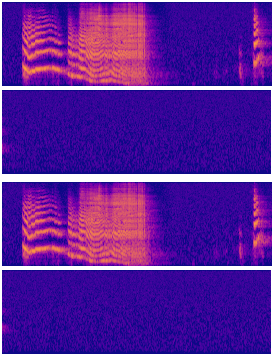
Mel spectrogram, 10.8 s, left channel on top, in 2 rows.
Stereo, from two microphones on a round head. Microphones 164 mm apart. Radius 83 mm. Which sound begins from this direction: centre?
A squeak, at 0.4 s.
